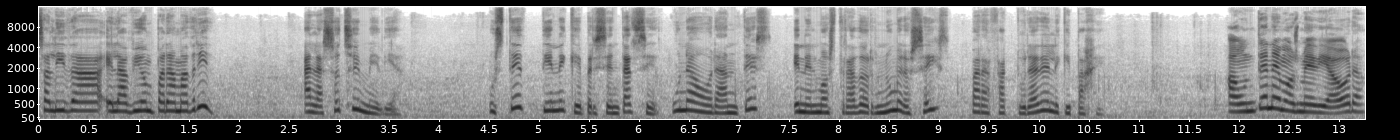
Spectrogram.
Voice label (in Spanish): Diálogo en aeropuerto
